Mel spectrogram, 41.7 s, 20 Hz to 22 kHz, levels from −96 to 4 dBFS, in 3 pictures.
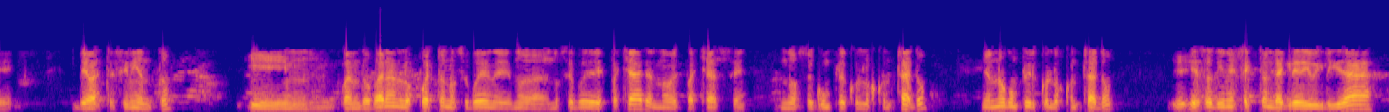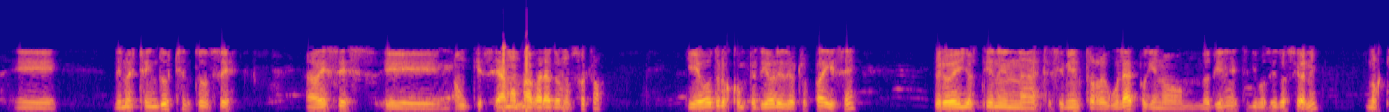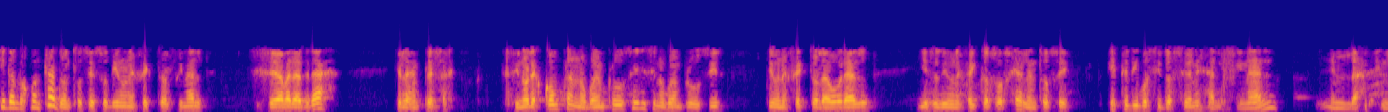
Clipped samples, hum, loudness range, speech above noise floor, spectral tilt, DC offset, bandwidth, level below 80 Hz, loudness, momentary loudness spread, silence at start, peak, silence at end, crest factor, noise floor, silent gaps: under 0.1%; none; 5 LU; 54 dB; -3.5 dB/octave; under 0.1%; 4.5 kHz; -60 dBFS; -20 LUFS; 14 LU; 0 s; 0 dBFS; 0 s; 20 dB; -74 dBFS; none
